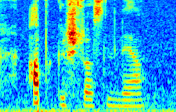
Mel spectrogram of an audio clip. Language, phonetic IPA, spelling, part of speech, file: German, [ˈapɡəˌʃlɔsənɐ], abgeschlossener, adjective, De-abgeschlossener.ogg
- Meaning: inflection of abgeschlossen: 1. strong/mixed nominative masculine singular 2. strong genitive/dative feminine singular 3. strong genitive plural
